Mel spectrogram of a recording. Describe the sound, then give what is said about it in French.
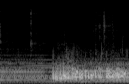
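A hungry stomach gurgles: a bubbling rumble that swells in abruptly over a faint steady hum and churns loudly for under a second. “c'est juste mon bite qui gargouille parce que j'ai la dalle.”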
